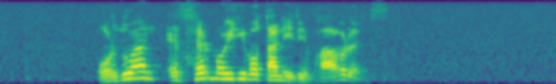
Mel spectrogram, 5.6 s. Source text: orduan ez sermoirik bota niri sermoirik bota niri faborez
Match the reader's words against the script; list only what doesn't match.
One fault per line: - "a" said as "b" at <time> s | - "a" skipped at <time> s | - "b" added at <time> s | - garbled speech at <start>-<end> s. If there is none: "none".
- "sermoirik bota niri" skipped at 3.1 s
